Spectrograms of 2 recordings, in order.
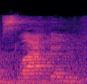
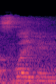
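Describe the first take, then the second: First: The vowel is short, as in 'back'. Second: The vowel is long, as in 'make'. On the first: The speaker calls it wrong. "some people use the term slacking" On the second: The speaker calls it right. "slaking, much like slaking your thirst"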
